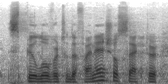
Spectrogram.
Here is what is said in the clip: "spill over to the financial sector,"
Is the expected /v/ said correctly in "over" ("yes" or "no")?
yes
